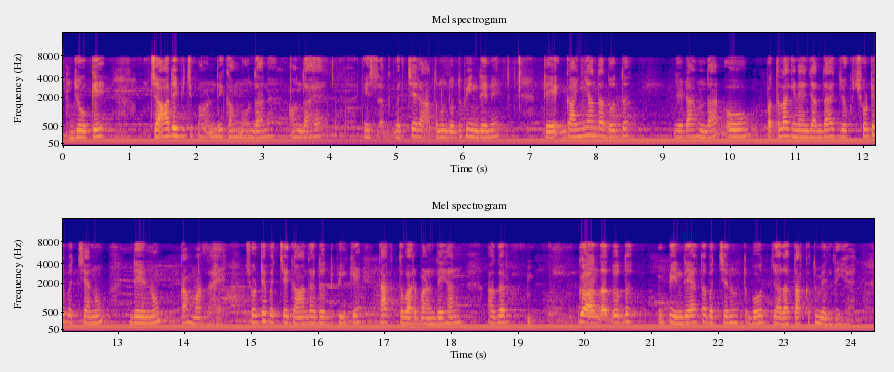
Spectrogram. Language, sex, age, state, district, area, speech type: Punjabi, female, 60+, Punjab, Ludhiana, urban, spontaneous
